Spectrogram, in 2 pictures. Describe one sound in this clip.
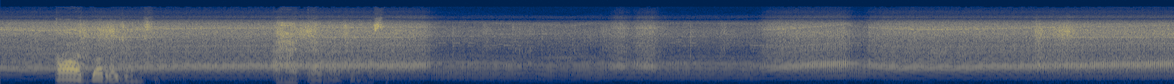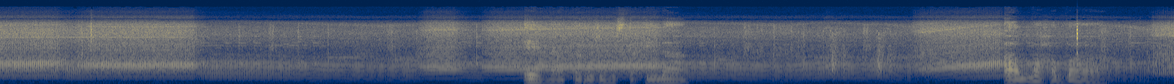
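A motorbike engine hums steadily and revs up and down.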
